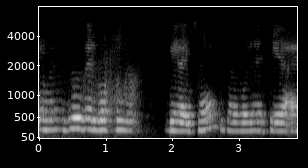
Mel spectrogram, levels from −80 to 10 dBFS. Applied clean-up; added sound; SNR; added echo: neural mask model DeepFilterNet 3.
